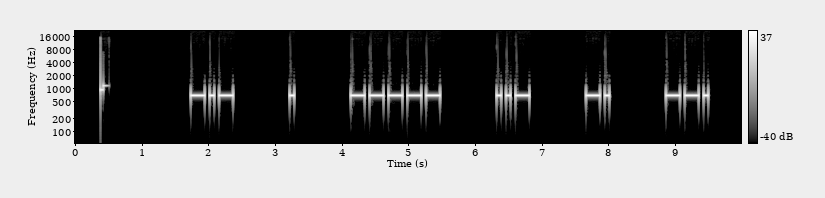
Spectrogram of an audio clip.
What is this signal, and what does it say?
Morse code, heard as a keyed tone, about 17 wpm, spaced as for 8 wpm, 700 Hz. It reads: KE0UNG
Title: USA Call Signs - 6 Characters - 4x Character Spacing - 17wpm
